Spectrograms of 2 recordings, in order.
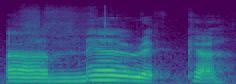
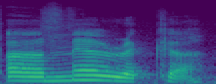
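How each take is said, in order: First: "America" again slowly, low; model word repeat. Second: "America" slowly and clearly; model word. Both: Shown as a demonstration. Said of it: "this last word is".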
